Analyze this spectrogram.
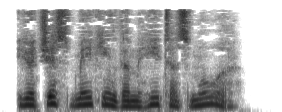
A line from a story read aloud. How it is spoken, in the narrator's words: Shari whispered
